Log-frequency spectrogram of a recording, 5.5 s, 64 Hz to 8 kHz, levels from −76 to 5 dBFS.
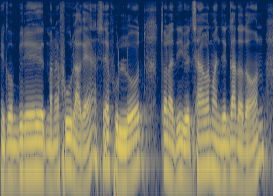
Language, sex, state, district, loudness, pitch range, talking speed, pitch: Chakma, male, Tripura, West Tripura, -13 LUFS, 110-135 Hz, 130 wpm, 120 Hz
